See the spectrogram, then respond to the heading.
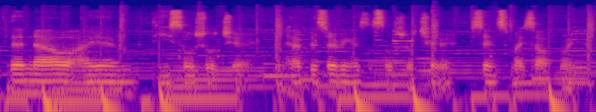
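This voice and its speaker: A man's voice: deep voice, fairly even intonation, moderate pace, vocal fry, over loud music. A young man answering interview questions as a student, hesitant and full of fillers. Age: young adult.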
